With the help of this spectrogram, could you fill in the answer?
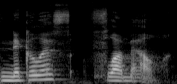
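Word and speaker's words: Nicolas Flamel: sound like but I looked up the official pronunciation and it's Nicholas Flamel here we go chapter 13 and remember we're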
